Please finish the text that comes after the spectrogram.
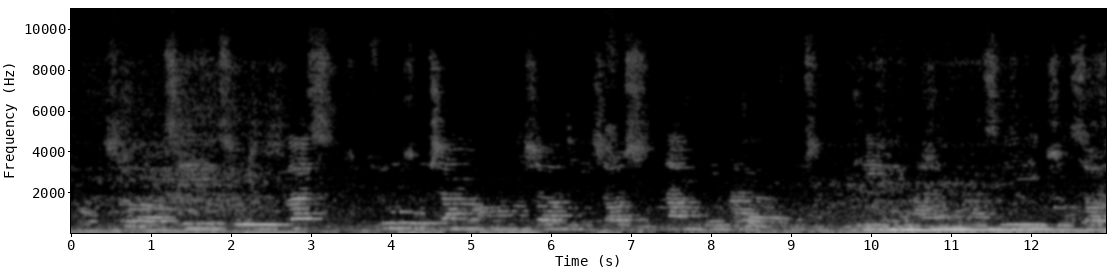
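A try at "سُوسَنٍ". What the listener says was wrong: Jangan terpotong Bu ya. Ketika sukun jangan so ni sos. Nah, tapi disambung so ni sos nah, so ni sos nah gitu ya.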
